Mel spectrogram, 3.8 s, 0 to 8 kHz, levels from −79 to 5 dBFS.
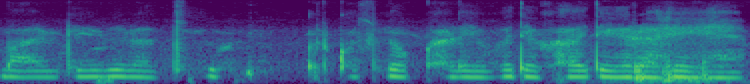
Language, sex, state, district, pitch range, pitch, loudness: Hindi, female, Bihar, Darbhanga, 170-185 Hz, 175 Hz, -22 LUFS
